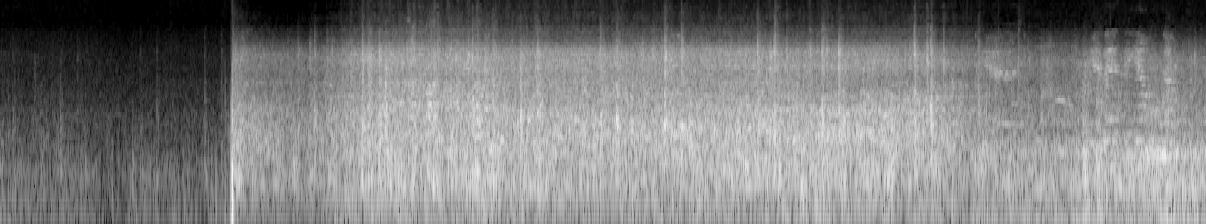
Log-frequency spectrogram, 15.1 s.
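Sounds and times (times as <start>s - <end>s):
train wheels rumbling on rail: 0.0s - 15.0s
track clicks: 3.6s - 15.0s.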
